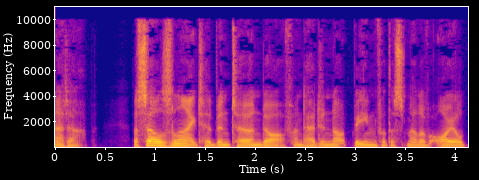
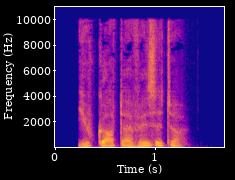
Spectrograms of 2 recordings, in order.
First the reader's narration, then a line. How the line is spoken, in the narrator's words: Pi, who murmured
